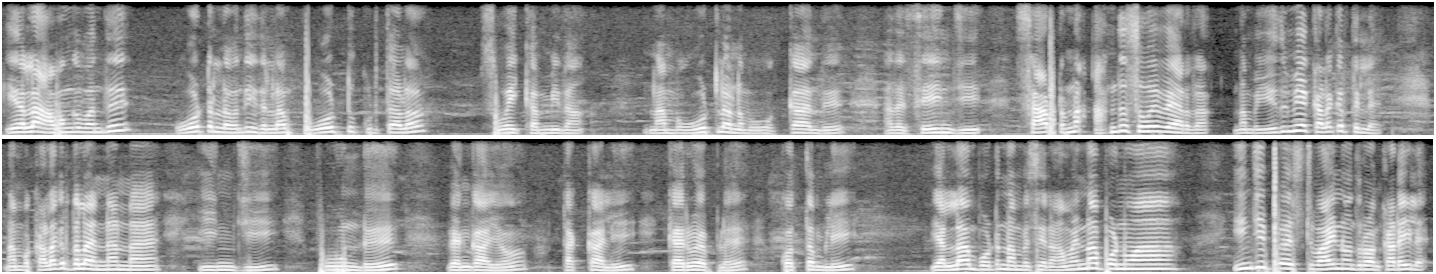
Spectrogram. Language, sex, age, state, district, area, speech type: Tamil, female, 60+, Tamil Nadu, Tiruvannamalai, rural, spontaneous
